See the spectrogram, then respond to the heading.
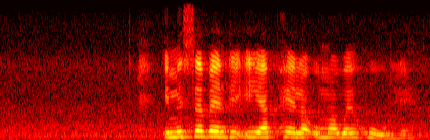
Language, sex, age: Swati, female, 21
